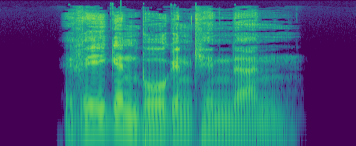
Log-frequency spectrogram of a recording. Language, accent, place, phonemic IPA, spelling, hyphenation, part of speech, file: German, Germany, Berlin, /ˈʁeːɡn̩boːɡn̩ˌkɪndɐn/, Regenbogenkindern, Re‧gen‧bo‧gen‧kin‧dern, noun, De-Regenbogenkindern.ogg
- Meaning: dative plural of Regenbogenkind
